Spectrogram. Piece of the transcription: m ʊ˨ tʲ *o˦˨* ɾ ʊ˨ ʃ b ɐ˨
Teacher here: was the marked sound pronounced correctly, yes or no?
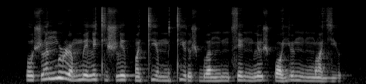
yes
